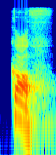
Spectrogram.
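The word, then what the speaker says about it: calf: কাফ এলের উচ্চারণ হয় না, সাইলেন্ট থাকে।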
